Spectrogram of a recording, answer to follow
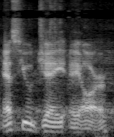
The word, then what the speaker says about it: Sujar: Sujar, S-U-J-A-R, but pronounced Sujar, is an Orog city.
